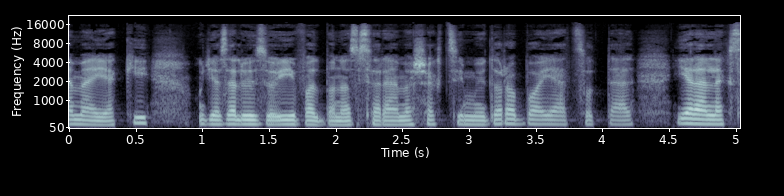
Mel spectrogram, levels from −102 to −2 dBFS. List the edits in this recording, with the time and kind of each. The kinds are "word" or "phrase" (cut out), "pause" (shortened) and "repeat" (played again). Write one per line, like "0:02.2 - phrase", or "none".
0:02.2 - word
